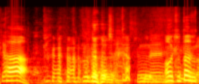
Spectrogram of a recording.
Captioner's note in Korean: ㅎㅎㅎㅎ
